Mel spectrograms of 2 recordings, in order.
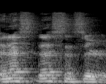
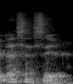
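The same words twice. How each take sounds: First: Said in the usual way. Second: Sincere. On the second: Real, not acted.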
